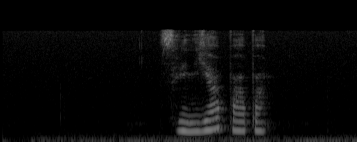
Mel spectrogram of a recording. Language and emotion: Russian, neutral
